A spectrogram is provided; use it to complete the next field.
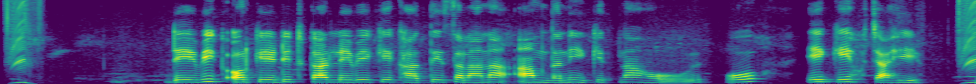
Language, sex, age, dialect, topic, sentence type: Bhojpuri, female, 25-30, Western, banking, question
